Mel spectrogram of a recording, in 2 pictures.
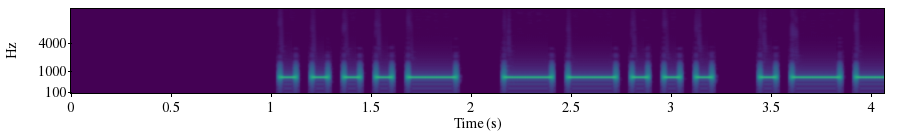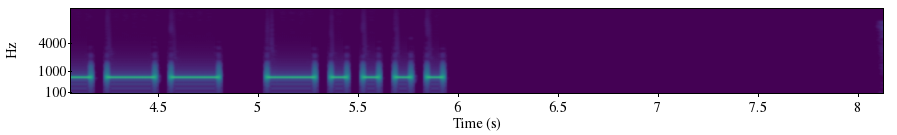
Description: Morse code, heard as a keyed tone, about 15 wpm, 700 Hz. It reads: 4716
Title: Numbers - 4-Digit 15wpm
